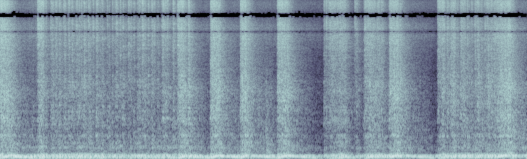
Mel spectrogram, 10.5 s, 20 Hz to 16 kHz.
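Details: Nissan S14 LS V8 swap running after first start, no exhaust fitted, oil pressure not yet correct; loud open-pipe burble at idle with repeated blips rising and falling cleanly, no misfire or knock.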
